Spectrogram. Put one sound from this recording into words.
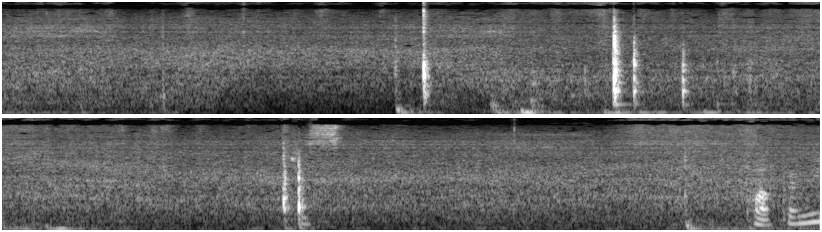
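Plastic rustles and taps as a cover is handled.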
